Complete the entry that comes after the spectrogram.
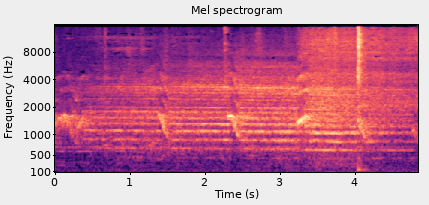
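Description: An ambulance siren wails in quick, repeating rising-and-falling cycles about once a second, fairly loud and steady throughout, with no voices over it.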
